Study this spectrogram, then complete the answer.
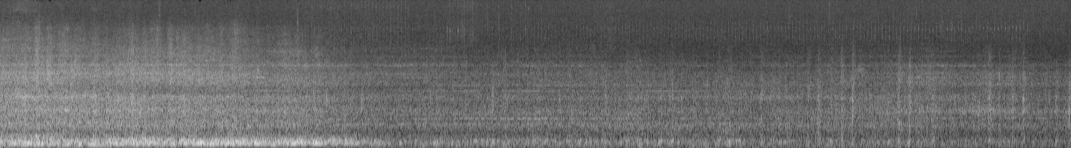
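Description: Wheels clatter and squeal on the rails.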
